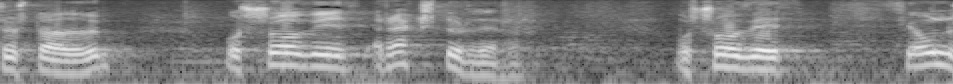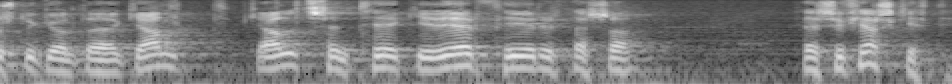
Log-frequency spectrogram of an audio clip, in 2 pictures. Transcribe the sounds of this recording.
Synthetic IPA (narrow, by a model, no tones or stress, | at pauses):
ʏmst̪aːðʏʏm | ɔɣsɔvɪðrɛkst̪ʏɾðera | ɔɣsɔvɪðθjoːwnʏst̪ʏcœlt̪aɛðacalt̪calt̪sɛmt̪ʰɛːcɪðɛɾ̥fɪɾɪɾ̥θɛsːa | θɛsːɪfjar̥scɪft̪ɪ̥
